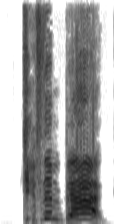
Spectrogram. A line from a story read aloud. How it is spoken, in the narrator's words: screamed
